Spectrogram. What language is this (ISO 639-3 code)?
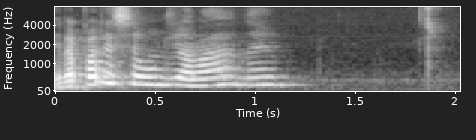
por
